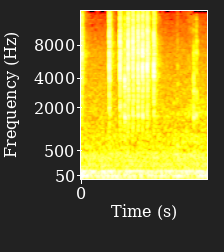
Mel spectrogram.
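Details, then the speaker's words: Olympic 500 fishing reel from a flea-market lot, turned by hand: uneven bursts of ticking and clicking with a catch in the rhythm; grease-choked reel skipping in its gears, likely a parts reel. "this one is it's definitely grease choked and when it's getting to the"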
